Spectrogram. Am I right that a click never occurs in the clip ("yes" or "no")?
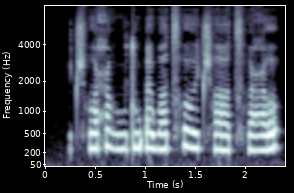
yes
